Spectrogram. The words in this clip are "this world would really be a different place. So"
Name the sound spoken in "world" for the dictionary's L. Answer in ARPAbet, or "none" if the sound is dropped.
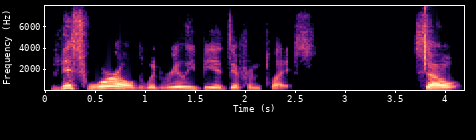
L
